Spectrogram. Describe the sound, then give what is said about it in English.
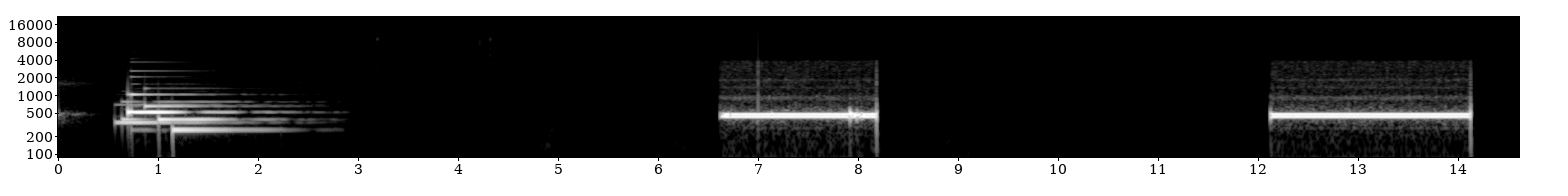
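A phone call's ringing tone while calling someone back: a brief electronic chime, then two long, steady buzzing rings, each about two seconds, separated by several seconds of silence. Clear, with no voices. “Let's call this guy back. Fuck yeah. Call that phone, bitch.”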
